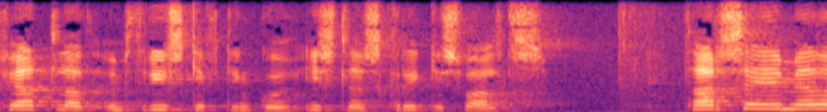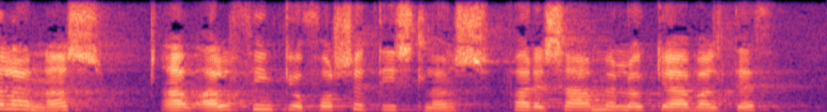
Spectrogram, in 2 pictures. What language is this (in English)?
Icelandic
